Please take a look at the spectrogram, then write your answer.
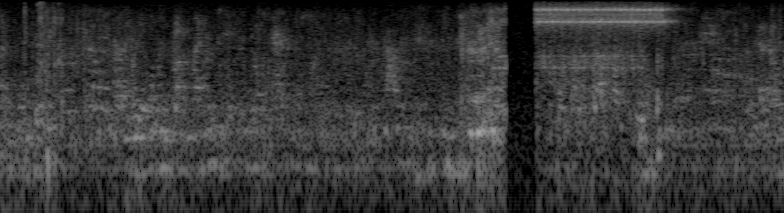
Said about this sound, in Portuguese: então tá, só um momento, por favor, porque demorando tanto, é porque o telefone para de tocar e é muita gente atendendo.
